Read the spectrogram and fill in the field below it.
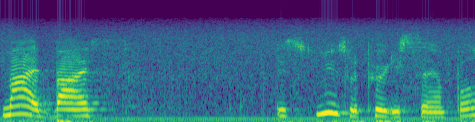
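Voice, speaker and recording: With noticeable background noise, a woman talks at a medium pitch. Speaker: cosmetician. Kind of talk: scripted dialogue in an instructional film.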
